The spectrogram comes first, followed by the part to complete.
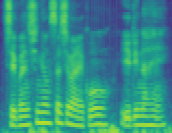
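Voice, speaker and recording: A man voicing a selfish, nagging young wife in a radio drama, talking in a sharp, dismissive way. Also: medium pitch, normal speed, natural voice. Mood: scolding.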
